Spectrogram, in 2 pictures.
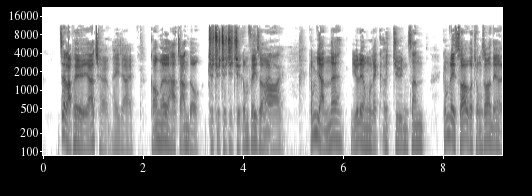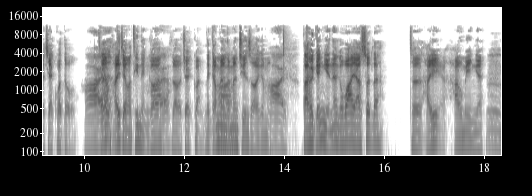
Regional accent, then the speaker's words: Hong Kong; 你系大陆人，我系香港人嘅时候

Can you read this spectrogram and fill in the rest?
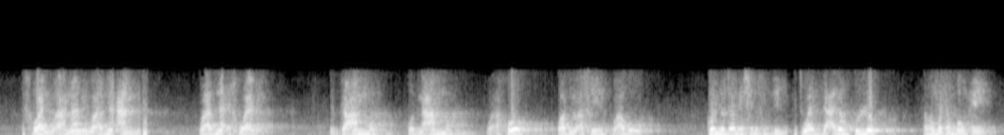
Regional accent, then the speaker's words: Egypt; طبعا عندنا في مصر هذا القانون غير مطبق شرعا

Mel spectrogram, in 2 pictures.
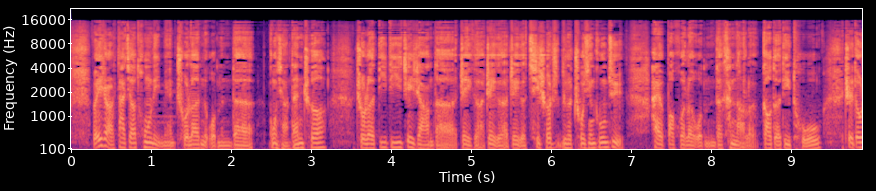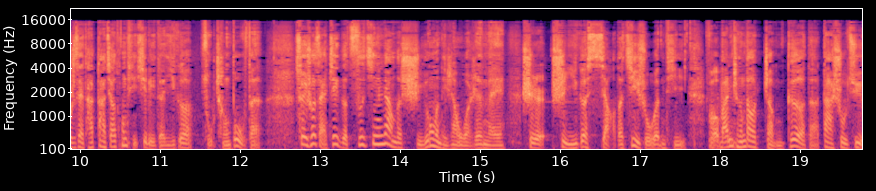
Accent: Beijing, China; 其实我们北京人不太熟悉的另外一个品牌叫哈罗

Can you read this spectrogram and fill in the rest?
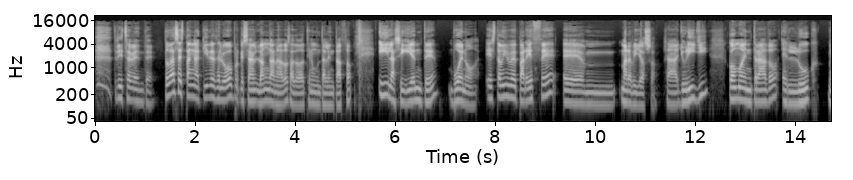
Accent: Algeciras, Andalusia, Spain; la siguiente es que es de mi tierra, es de Algeciras

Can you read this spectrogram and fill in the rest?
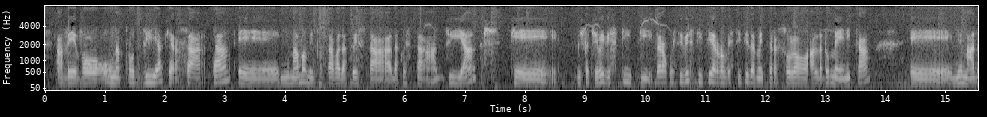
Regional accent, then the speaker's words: Verona, Veneto, Italy; io sono di Verona, e quindi ho iniziato là, e poi mi sono trasferita a Castiglione delle Stiviere per lavorare per questa azienda.

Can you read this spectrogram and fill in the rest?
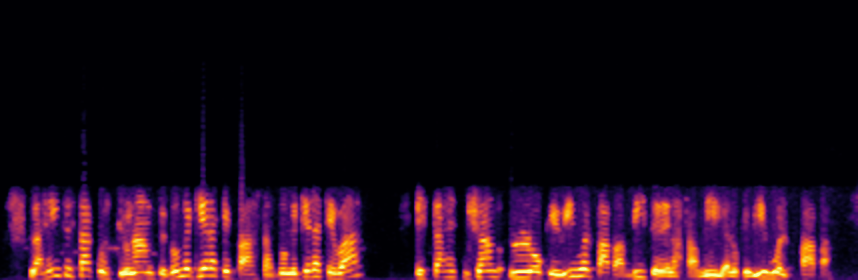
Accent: Cuba; Y yo confío en que en mi país las personas empiecen a sentir qué cosa es misericordia y empiecen a quererse un poco más cubanos con cubanos

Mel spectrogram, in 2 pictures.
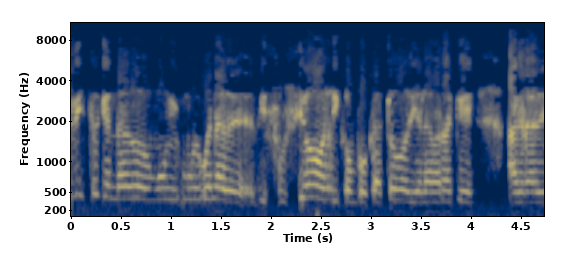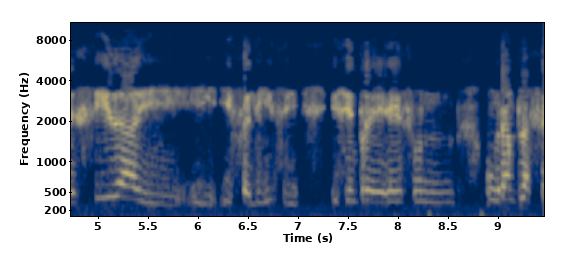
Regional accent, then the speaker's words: General Belgrano, Buenos Aires Province, Argentina; A los 20 no mencionábamos el apoyo, por lo menos en mi pueblo, en General Belgrano, que son 120.000 habitantes, no, 20.000 habitantes en General Belgrano

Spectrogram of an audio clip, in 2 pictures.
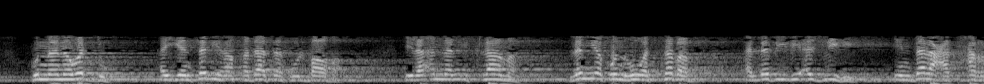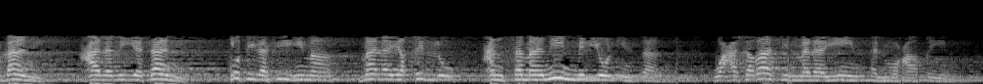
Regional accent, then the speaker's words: Syria; ومعظمهم من بلدنا سوريا

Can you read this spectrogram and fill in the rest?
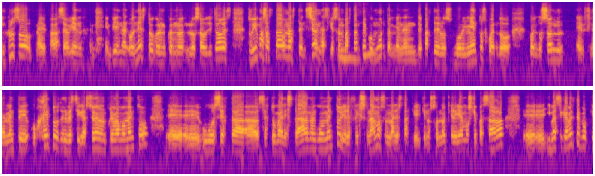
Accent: France; Spanish is a second language; now in Chile; yo soy francés, como se escucha, pero llevo casi 20 años en Chile.

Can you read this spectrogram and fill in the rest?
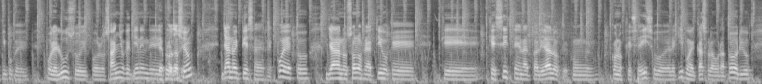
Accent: Calimete, Matanzas, Cuba; now in Ciénaga de Zapata, Cuba; yo no soy natural de la Hacienda de Zapata, soy de Calimete.

